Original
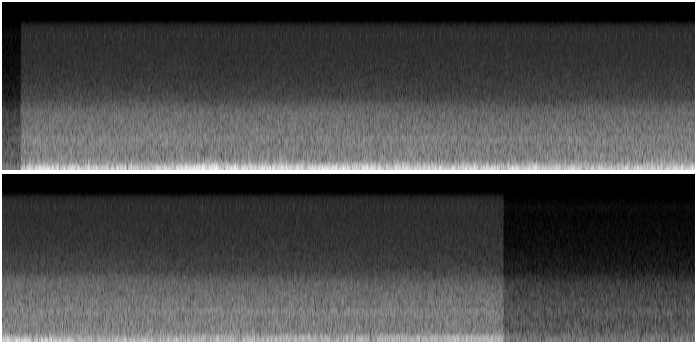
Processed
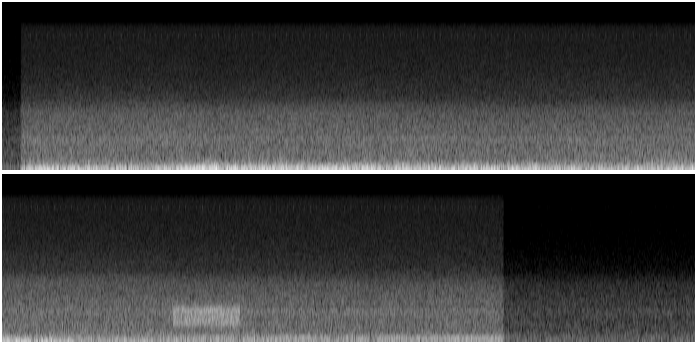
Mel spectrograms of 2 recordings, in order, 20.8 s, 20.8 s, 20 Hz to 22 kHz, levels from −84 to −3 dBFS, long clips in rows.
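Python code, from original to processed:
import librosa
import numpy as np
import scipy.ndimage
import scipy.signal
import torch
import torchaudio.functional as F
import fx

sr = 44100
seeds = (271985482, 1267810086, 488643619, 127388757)

y = fx.band_shelf(x, sr, hz=530.0, db=13.5, octaves=1.3, at=(12.96, 13.97))
y = y * 10.0 ** (-6.0 / 20.0)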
